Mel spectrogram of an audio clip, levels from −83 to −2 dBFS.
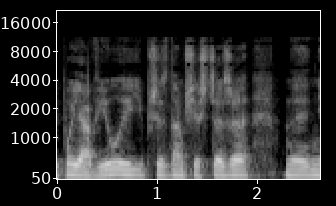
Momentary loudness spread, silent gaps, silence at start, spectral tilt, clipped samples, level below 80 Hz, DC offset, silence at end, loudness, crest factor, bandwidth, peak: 7 LU; none; 0 s; -6 dB/octave; under 0.1%; -54 dBFS; under 0.1%; 0 s; -25 LUFS; 14 dB; 11.5 kHz; -10 dBFS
